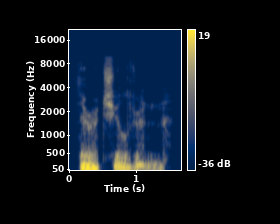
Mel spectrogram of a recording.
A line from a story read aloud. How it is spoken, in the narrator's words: the green llama said mournfully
